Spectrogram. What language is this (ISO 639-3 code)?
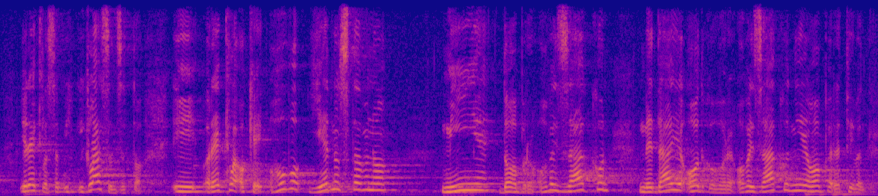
hrv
